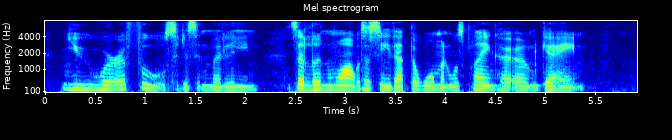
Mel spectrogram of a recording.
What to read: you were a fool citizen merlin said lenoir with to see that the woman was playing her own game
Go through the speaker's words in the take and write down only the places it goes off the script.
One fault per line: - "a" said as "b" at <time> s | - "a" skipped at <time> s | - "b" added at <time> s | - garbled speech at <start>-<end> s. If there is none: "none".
none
